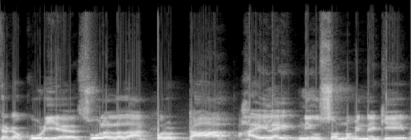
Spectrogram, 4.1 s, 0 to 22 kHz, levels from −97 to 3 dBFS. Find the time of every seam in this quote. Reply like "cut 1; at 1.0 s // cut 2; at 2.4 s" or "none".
cut 1; at 1.5 s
